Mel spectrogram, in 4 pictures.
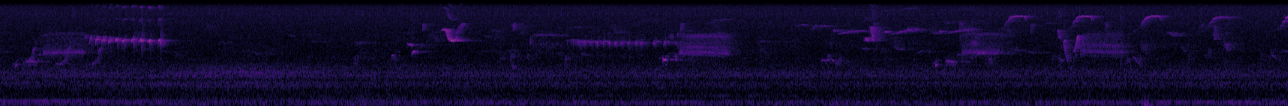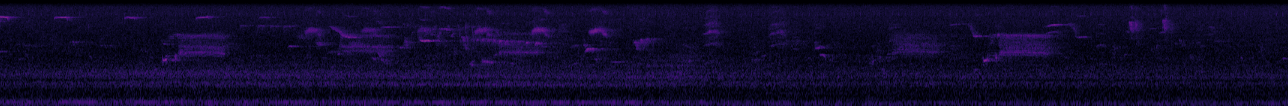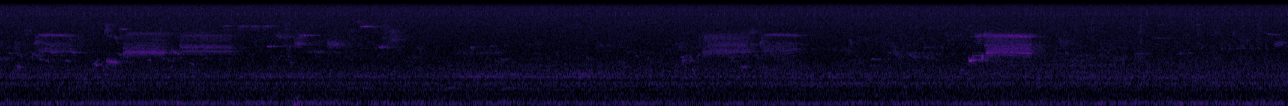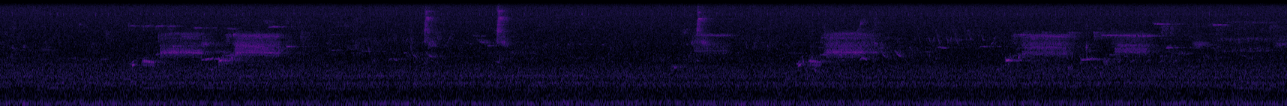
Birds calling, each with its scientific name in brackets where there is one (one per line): European Starling (Sturnus vulgaris)
Red-winged Blackbird (Agelaius phoeniceus)
Gray Catbird (Dumetella carolinensis)
Song Sparrow (Melospiza melodia)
